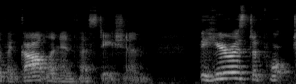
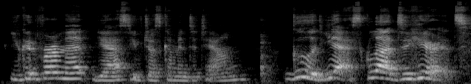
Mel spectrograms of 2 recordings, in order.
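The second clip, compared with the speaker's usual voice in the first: convincing, well done put-on French accent; 3 semitones higher, 3 dB louder than usual. Voicing a character in the scene, with a French accent. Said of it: "really good French accent".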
